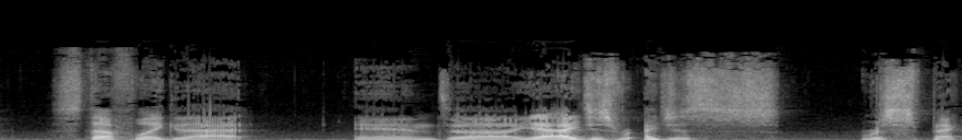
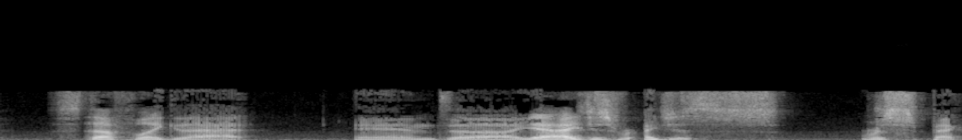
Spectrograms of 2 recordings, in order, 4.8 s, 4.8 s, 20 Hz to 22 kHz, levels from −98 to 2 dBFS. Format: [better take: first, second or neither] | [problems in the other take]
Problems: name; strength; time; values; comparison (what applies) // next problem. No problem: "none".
first | garbled, watery; badly; nothing above 7.5 kHz; slightly in the first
